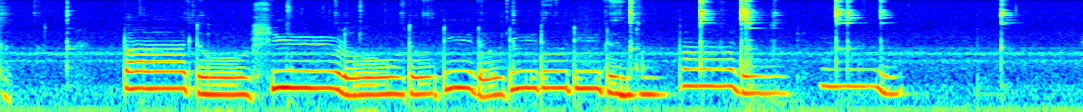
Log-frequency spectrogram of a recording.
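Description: A woman humming a slow tune in held notes that step up and down, starting about a second in and stopping near the end, with a few faint metallic clinks from a mesh tea infuser's chain moving in a porcelain teapot.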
